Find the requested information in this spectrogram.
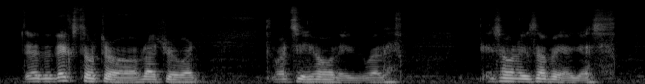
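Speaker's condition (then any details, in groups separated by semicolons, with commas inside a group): Muscular dystrophy, Duchenne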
